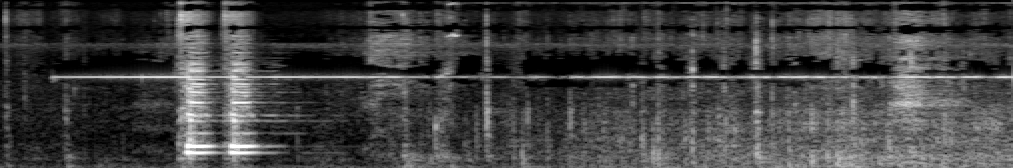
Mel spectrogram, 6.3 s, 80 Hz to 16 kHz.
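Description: A 12-volt air horn fitted to a golf cart gives two short blasts about a third of a second apart, each a two-note honk.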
